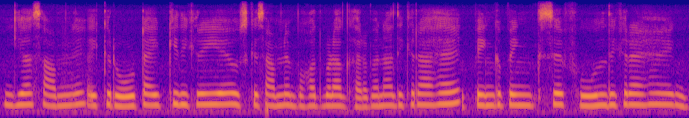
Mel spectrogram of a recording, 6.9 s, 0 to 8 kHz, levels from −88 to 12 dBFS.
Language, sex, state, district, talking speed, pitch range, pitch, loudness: Hindi, female, Chhattisgarh, Kabirdham, 215 wpm, 220-245 Hz, 230 Hz, -21 LUFS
